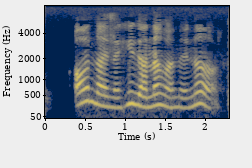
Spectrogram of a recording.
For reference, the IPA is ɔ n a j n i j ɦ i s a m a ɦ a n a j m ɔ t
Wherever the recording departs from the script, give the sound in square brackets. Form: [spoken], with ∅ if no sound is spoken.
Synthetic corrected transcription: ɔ n a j n [a] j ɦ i [z] a [n] a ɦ a n a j [n] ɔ t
